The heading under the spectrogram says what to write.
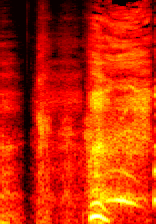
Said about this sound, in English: My breathing has just been like. Oh, labored breathing.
